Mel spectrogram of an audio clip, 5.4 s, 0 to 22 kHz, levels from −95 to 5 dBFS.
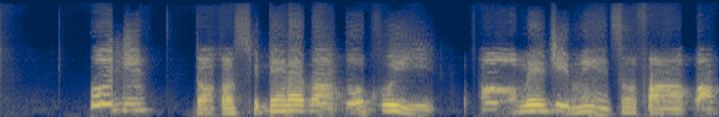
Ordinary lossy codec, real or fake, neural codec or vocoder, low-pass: none; fake; codec, 44.1 kHz, 0.9 kbps, DAC; 19.8 kHz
